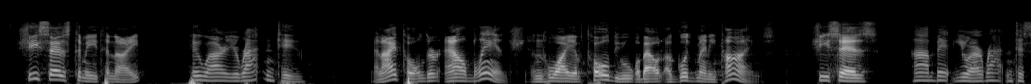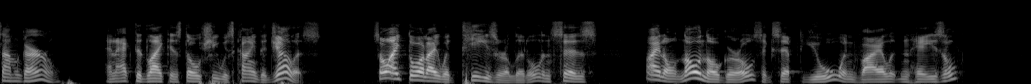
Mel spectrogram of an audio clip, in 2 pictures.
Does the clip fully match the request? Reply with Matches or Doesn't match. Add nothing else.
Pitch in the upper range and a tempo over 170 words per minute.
Doesn't match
